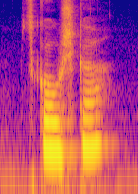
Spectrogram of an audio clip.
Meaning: 1. examination, exam (education) 2. rehearsal 3. trial (testing out) 4. trial (difficult experience)
- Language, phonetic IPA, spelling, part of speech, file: Czech, [ˈskou̯ʃka], zkouška, noun, Cs-zkouška.ogg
